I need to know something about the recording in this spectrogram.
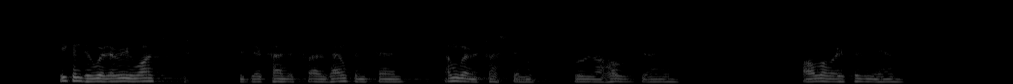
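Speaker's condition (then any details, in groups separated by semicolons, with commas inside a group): Parkinson's disease; Parkinson's attacks muscles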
